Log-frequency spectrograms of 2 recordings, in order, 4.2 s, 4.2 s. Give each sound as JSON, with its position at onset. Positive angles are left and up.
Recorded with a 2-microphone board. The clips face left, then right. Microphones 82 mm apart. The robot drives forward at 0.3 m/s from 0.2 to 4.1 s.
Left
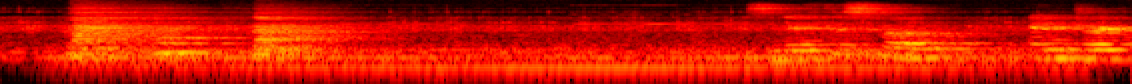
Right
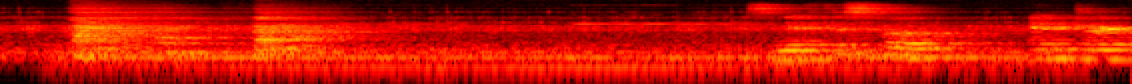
{"t": 0.2, "sound": "a cough", "side_deg": 15, "distance_m": 0.9}
{"t": 2.8, "sound": "a woman speaking", "side_deg": 20, "distance_m": 1.1}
